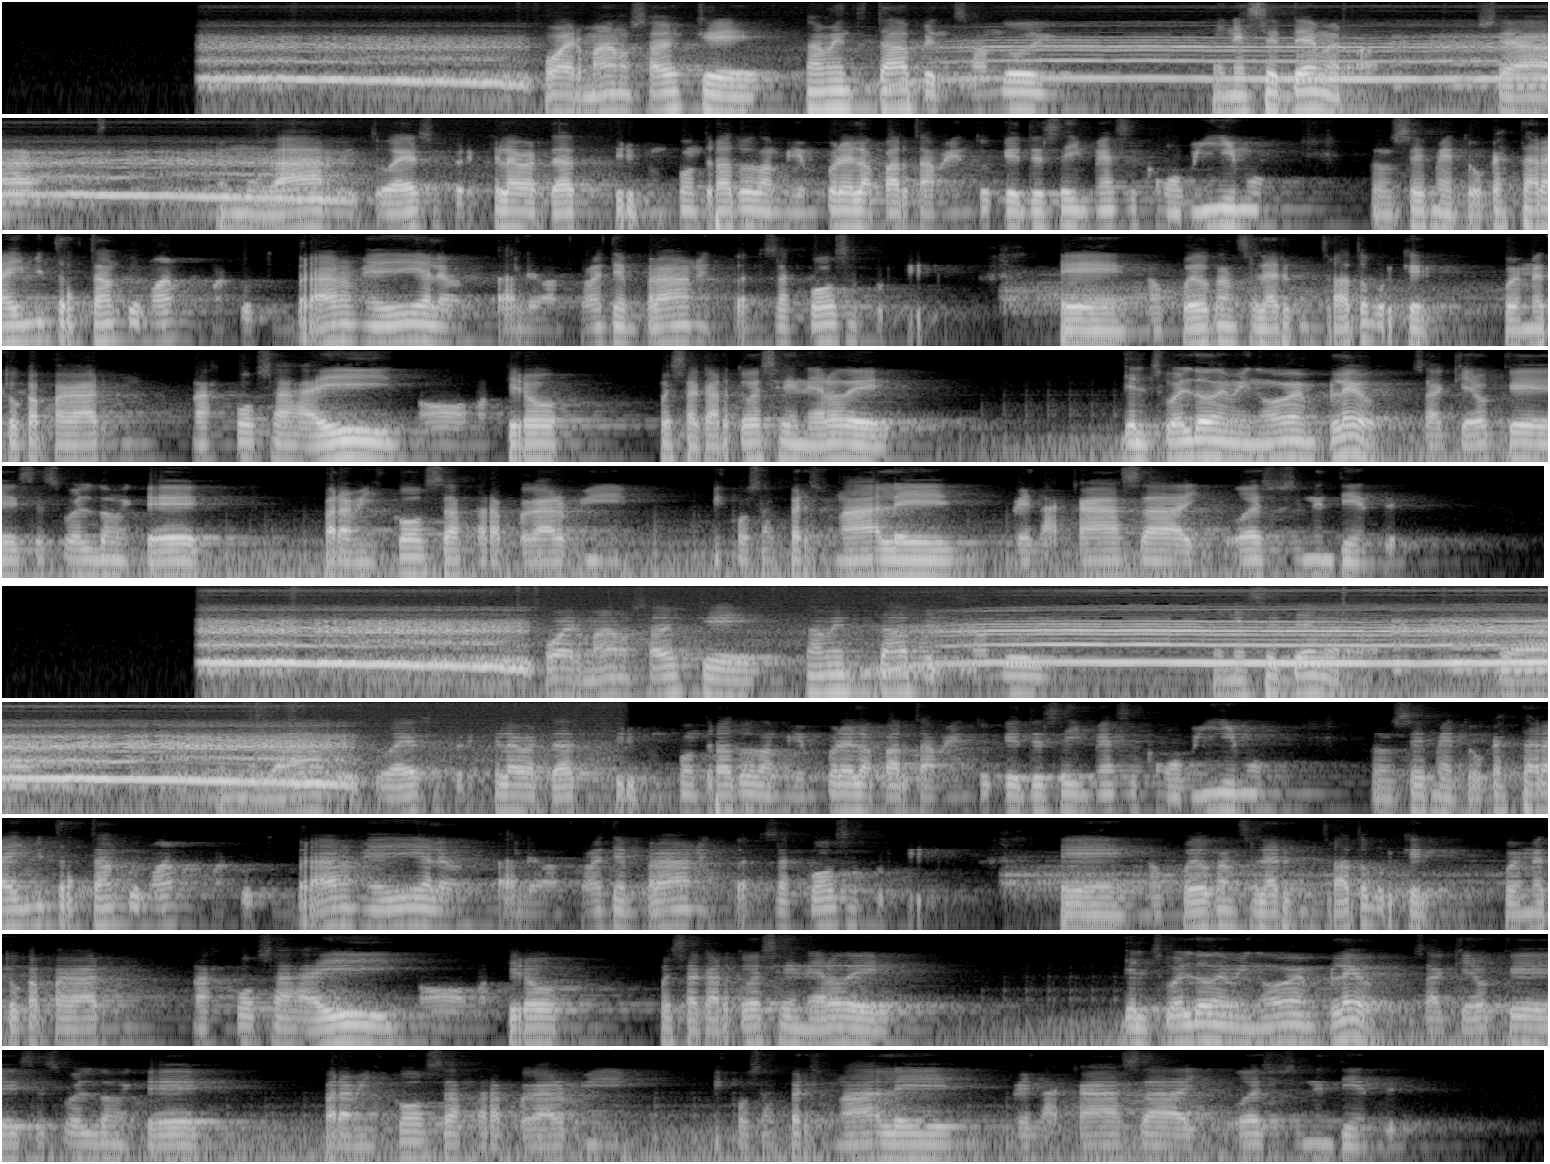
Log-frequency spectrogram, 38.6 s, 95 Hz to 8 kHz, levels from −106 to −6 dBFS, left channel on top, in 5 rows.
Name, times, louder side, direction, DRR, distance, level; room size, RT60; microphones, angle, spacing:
sound 1, 1.0-9.6 10.1-10.4 10.7-10.8, right 5 dB, 65° right, 0.4 m, -30 dB
voice 1, 2.7-5.3 6.1-6.9 7.5-7.9 8.8-14.0 14.6-16.3 16.9-19.2 19.5-19.7 20.8-22.6 23.0-26.0 26.5-27.6 28.8-31.9 32.5-34.0 34.6-35.7 36.0-37.8, left 5 dB, 50° left, 13 dB, 0.4 m, -32 dB
sound 2, 20.4-24.4 27.8-37.3, left 1 dB, 75° left, 1.3 m, -50 dB
23.0 x 8.0 x 7.0 m, 1.1 s
head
